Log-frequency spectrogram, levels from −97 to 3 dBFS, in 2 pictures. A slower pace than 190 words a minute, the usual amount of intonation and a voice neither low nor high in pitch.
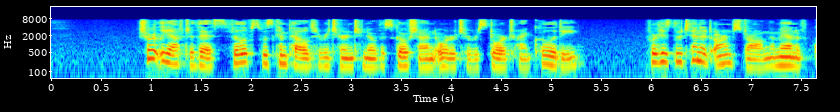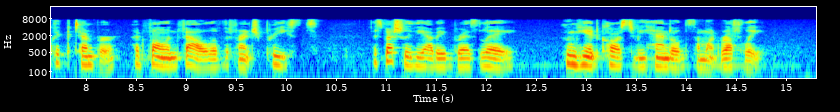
Yes: average, 175 wpm; average, 4.0 semitones; medium, 165 Hz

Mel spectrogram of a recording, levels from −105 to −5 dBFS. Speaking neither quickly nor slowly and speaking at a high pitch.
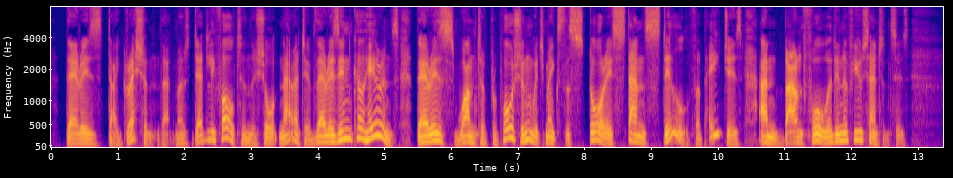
No: average, 150 wpm; low, 130 Hz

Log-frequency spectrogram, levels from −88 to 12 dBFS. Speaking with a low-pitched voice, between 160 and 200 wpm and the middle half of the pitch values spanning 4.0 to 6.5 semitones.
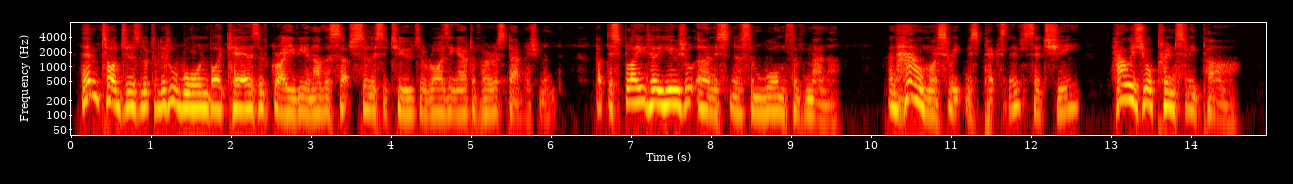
Yes: low, 130 Hz; average, 165 wpm; average, 5.3 semitones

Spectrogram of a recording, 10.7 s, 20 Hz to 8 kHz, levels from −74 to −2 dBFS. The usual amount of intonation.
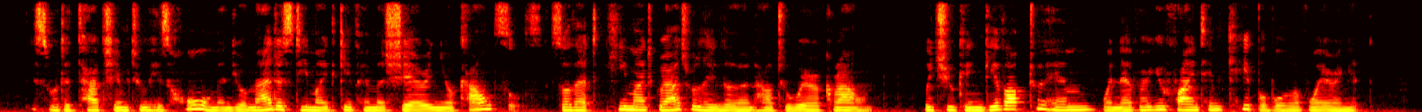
Yes: average, 3.1 semitones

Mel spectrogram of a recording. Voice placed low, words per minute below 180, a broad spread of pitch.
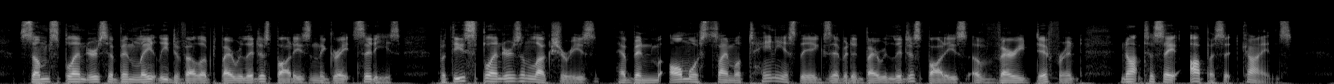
Yes: very low, 95 Hz; average, 155 wpm; wide, 5.7 semitones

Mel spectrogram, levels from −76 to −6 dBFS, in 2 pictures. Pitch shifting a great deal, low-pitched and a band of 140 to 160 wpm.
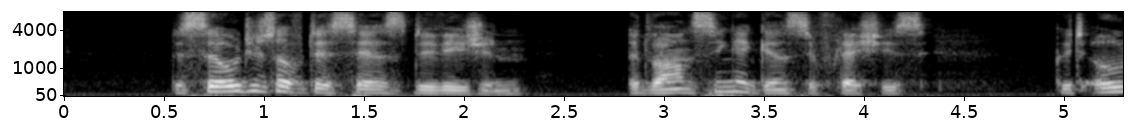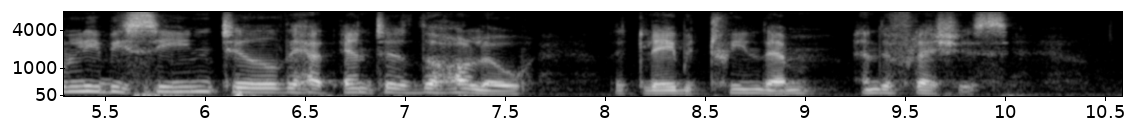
Yes: wide, 6.2 semitones; low, 130 Hz; average, 145 wpm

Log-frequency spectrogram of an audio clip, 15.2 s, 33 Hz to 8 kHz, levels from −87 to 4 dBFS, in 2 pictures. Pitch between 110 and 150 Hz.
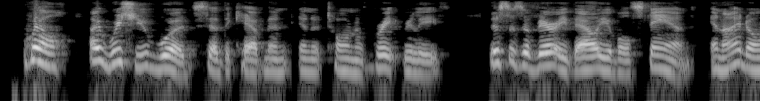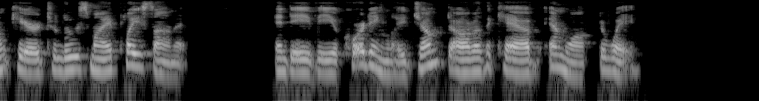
No: medium, 180 Hz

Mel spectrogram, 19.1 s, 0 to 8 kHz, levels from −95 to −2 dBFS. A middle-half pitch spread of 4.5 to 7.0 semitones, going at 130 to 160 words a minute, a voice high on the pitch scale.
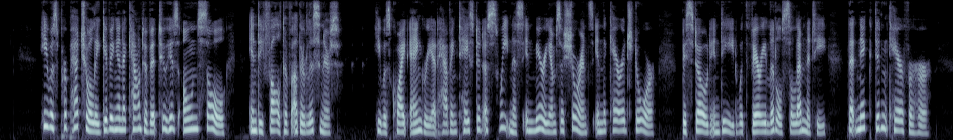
No: average, 4.0 semitones; average, 140 wpm; high, 200 Hz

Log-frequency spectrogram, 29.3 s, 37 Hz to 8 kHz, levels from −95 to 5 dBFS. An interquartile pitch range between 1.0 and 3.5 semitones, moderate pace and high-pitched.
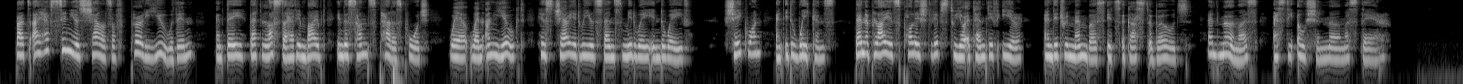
No: average, 3.0 semitones; slow, 120 wpm; high, 220 Hz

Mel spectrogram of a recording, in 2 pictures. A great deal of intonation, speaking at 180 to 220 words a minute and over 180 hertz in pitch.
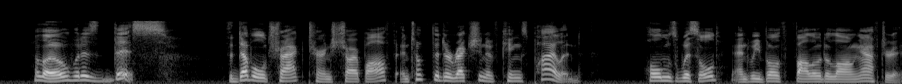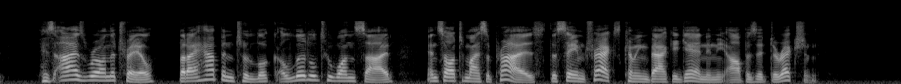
No: wide, 5.9 semitones; average, 190 wpm; medium, 150 Hz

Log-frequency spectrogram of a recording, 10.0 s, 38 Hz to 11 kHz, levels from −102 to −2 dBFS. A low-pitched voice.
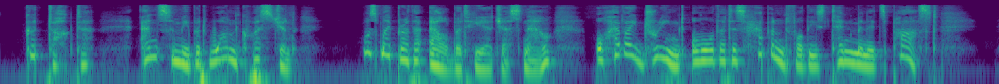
No: medium, 185 Hz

